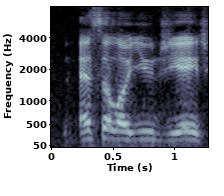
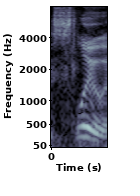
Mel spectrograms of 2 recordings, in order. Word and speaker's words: slough: somebody's wrong in there slow s-l-o-u-g-h is typically pronounced s-l-e-w SLU in most of the United States in here's where they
